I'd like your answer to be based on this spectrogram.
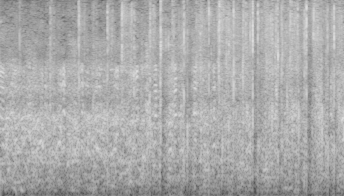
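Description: Applause from a book-tour audience in St. Louis, with dense steady clapping, scattered laughter and chuckles mixed in throughout, loud and sustained with no pause.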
